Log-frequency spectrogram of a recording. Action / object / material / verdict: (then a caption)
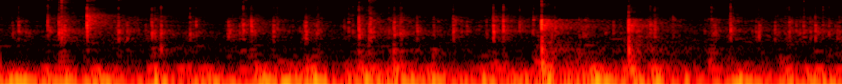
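tap / plastic mechanical keyboard / plastic / none. Both hands' fingertips type steadily on a compact plastic mechanical keyboard with grey, white and orange plastic keycaps. The result is a dense run of short, dry key clacks and taps that stop almost instantly, over a deep low hum.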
